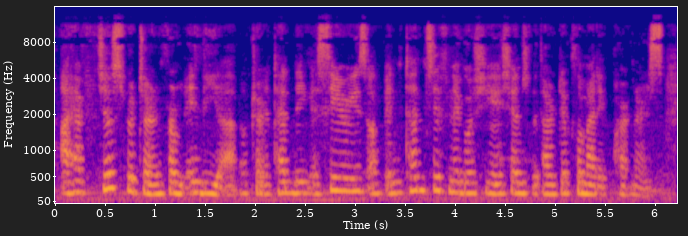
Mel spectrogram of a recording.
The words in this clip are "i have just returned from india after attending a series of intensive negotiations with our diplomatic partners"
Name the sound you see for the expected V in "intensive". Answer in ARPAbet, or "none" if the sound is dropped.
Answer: V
